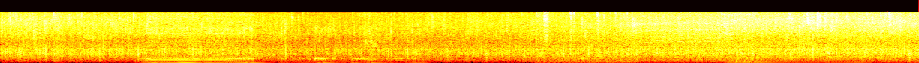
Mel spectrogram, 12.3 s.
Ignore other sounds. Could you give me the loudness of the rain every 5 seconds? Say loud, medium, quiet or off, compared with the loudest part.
medium, medium, loud.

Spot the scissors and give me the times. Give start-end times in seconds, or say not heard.
7.1-8.6.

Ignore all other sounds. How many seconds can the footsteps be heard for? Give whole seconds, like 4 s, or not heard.
not heard.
